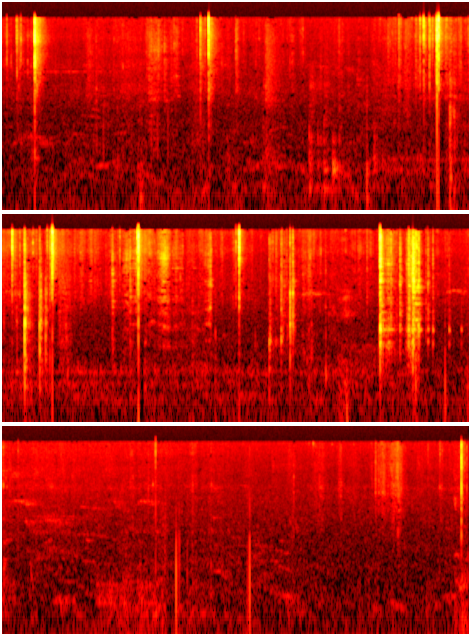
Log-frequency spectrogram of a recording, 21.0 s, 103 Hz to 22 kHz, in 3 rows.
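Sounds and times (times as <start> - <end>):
metal utensils clicking: 12.7 - 13.6.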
